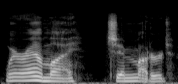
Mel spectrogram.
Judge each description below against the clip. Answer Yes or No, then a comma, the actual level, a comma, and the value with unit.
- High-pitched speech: No, medium, 155 Hz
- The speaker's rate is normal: Yes, average, 170 wpm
